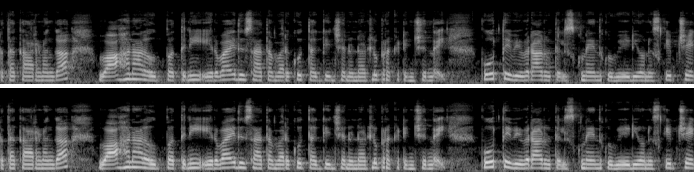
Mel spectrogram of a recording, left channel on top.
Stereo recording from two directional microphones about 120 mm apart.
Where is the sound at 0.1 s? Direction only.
30° right (ahead or behind).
